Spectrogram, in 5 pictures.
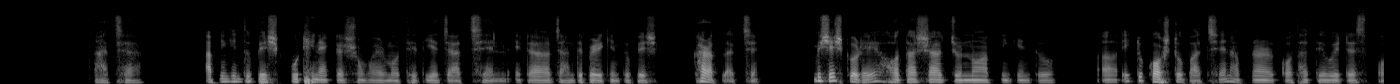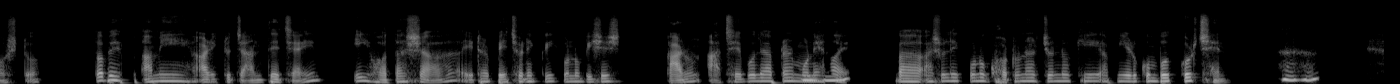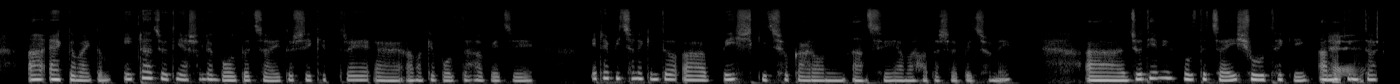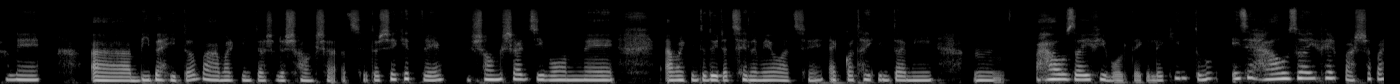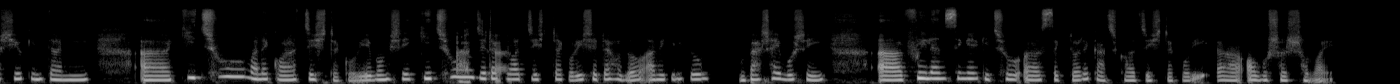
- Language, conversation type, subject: Bengali, advice, পরিকল্পনায় হঠাৎ ব্যস্ততা বা বাধা এলে আমি কীভাবে সামলাব?
- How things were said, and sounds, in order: tapping; lip smack; other background noise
